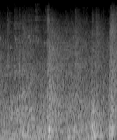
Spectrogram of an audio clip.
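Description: Metal stall poles and frames clanking as market stalls are put up. Sharp knocks come about a second in and again near the end, over a steady street hubbub with voices.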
